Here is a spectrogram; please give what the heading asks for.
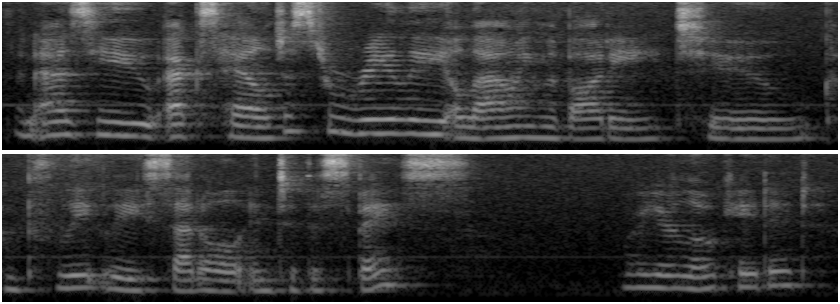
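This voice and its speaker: A woman leading a guided meditation as a teacher, giving slow, gentle instructions with long pauses. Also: mid-range voice. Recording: echoey room with faint background noise.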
